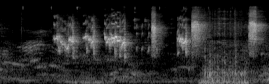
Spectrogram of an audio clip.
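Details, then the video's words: Caged budgerigars singing: a quick run of bright, scratchy chirps and warbling notes, about seven bursts in under three seconds, loud and close, with faint low rustling behind. "Beautiful Budgies Singing in Cage | Singing Parakeet in Cage"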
